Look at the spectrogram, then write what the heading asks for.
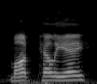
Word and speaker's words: Montpelier: We know Cleveland, so let's go Montpelier. Or Montpelier, depending on who you talk to. Montpellier. I know that's the other way. That's probably how it's pronounced.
